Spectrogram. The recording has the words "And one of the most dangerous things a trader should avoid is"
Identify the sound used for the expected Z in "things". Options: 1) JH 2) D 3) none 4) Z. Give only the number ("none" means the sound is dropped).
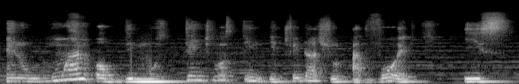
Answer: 3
